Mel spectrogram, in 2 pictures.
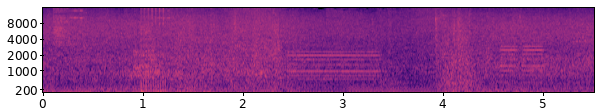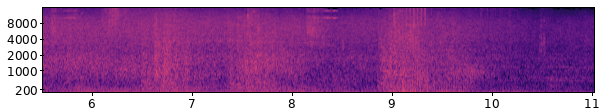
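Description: A buggy's tyres crunch and thump over rough dirt.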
